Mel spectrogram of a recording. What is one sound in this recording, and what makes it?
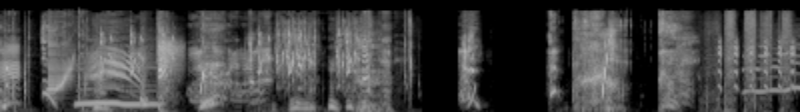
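Small cartoon creatures squeal and babble in high, silly voices.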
